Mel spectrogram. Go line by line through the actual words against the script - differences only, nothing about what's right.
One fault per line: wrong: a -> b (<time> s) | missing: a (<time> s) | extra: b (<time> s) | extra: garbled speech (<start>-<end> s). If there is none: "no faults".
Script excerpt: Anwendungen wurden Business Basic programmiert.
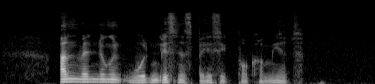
no faults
